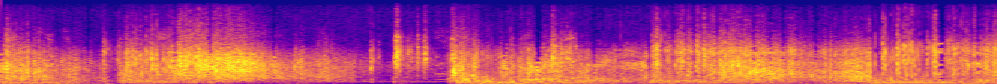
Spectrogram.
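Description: Battle soundtrack of artillery fire and shell explosions: a dense, continuous din of blasts, with fresh heavy blasts about a second in and again about three seconds in.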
